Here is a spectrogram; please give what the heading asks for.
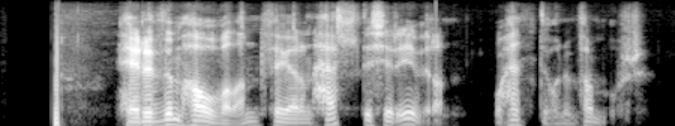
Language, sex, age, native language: Icelandic, male, 20-29, Icelandic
